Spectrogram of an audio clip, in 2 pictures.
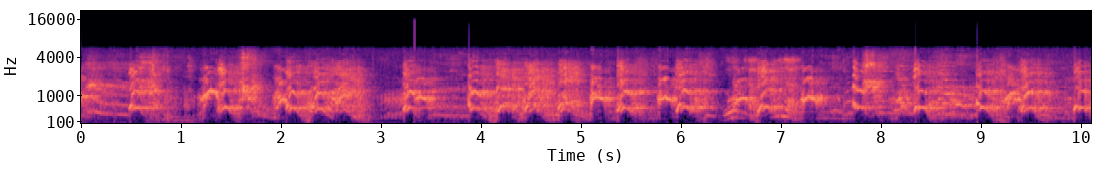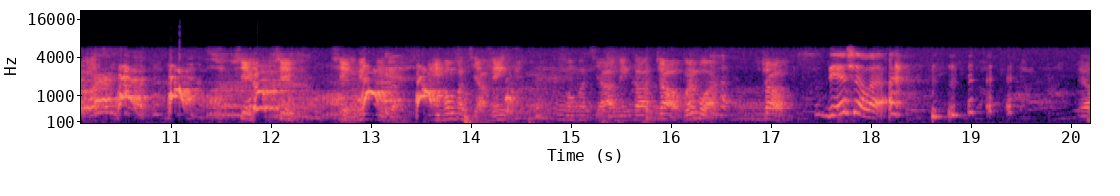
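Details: Pit Bull crossed with Yorkshire Terrier barking and yipping almost continuously for twenty seconds, high excited yelps running together in rapid bursts with a few short pauses and faint speech in the background.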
